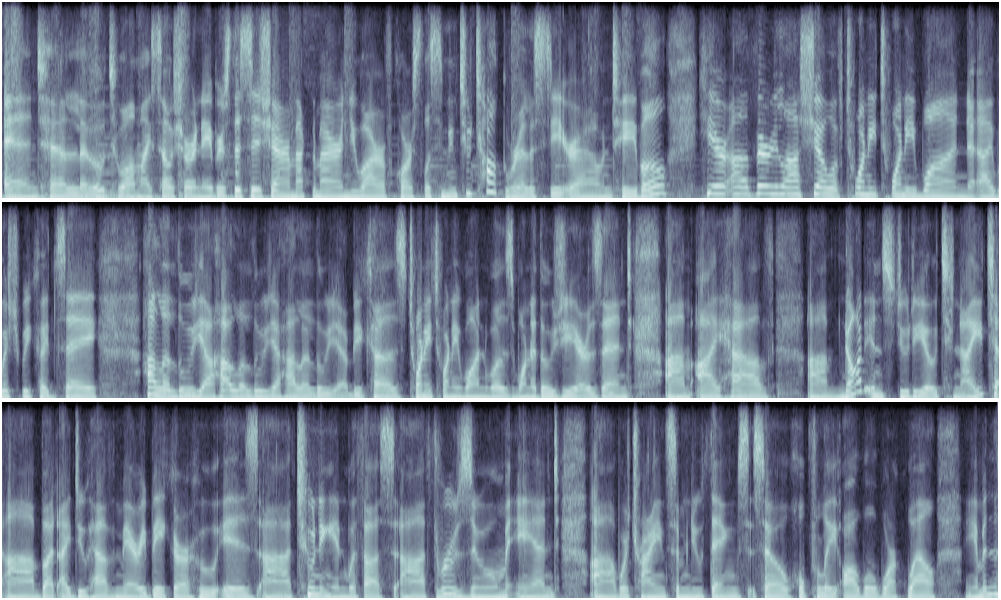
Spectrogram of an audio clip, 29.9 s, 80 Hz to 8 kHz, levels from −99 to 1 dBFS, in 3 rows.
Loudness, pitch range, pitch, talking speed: -18 LUFS, 175-210 Hz, 180 Hz, 175 wpm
